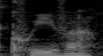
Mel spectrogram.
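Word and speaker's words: Caoimhe: By the way, for anyone that doesn't know, her name is Quiva. That's how you pronounce that.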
